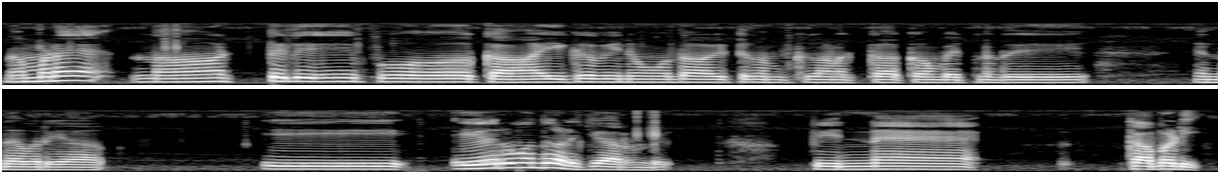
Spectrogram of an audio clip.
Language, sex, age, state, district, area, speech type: Malayalam, male, 30-45, Kerala, Palakkad, urban, spontaneous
